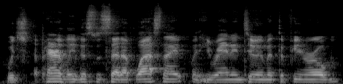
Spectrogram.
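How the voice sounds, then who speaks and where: A man co-hosting a casual TV recap podcast, animated and quick to laugh, with casual swearing. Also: lowish voice. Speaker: podcast co-host.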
